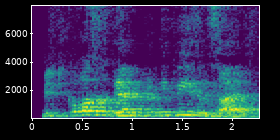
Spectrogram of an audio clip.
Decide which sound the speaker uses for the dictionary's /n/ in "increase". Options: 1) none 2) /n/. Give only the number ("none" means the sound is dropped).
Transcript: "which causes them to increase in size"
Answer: 1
